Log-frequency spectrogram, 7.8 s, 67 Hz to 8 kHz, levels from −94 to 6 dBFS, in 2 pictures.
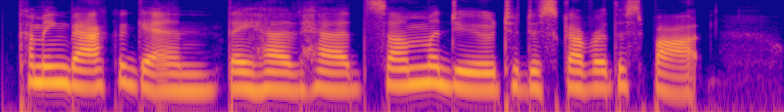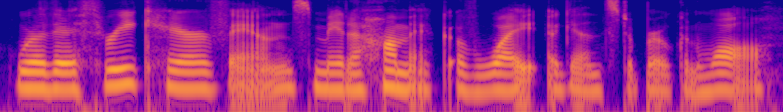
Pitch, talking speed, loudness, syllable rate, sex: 185 Hz, 190 wpm, -21 LUFS, 5.2 syllables/s, female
